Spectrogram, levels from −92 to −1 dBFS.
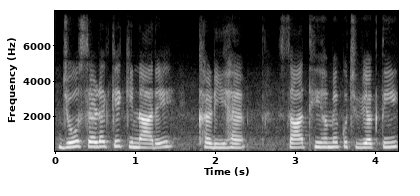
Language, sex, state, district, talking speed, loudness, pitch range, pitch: Hindi, female, Himachal Pradesh, Shimla, 155 wpm, -14 LUFS, 230-270 Hz, 250 Hz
